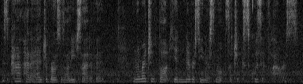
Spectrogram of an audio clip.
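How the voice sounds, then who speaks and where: A woman's voice: medium pitch, fairly even intonation, brisk. A woman reading a bedtime story aloud in ASMR style as a storyteller. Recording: clearly noisy background ambience.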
